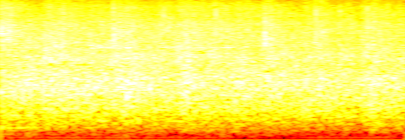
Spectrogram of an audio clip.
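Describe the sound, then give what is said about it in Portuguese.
A crowd applauds the Lord Jesus during a sermon, steadily, a dense, continuous wash of many hands clapping at once with no voices rising above it, holding an even loudness throughout. “Aplauda o Senhor Jesus.”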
